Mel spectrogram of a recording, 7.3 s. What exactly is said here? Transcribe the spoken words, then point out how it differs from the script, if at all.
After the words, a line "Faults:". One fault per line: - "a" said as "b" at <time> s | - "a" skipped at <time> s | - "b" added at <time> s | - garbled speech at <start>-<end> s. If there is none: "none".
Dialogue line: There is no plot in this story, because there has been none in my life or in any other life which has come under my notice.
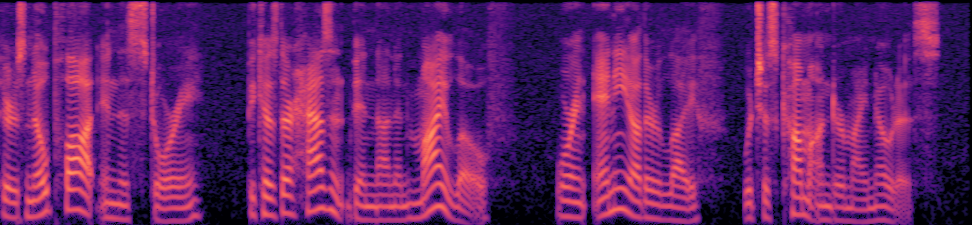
There is no plot in this story, because there hasn't been none in my loaf or in any other life which has come under my notice.
Faults:
- "has" said as "hasn't" at 2.2 s
- "life" said as "loaf" at 3.4 s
